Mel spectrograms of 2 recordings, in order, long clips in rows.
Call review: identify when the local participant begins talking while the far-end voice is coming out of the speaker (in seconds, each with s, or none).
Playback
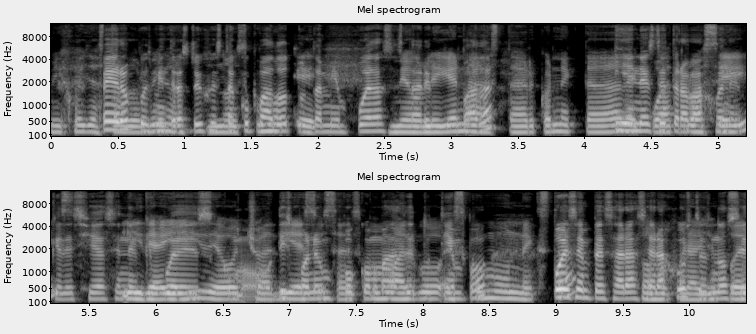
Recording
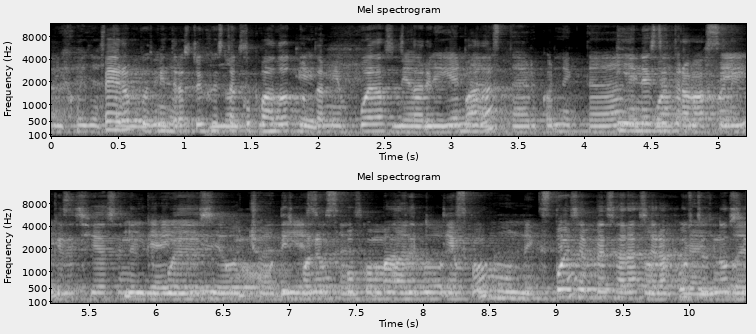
none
